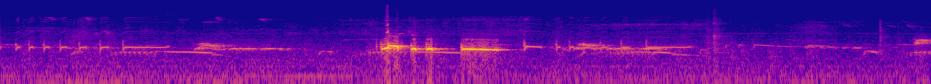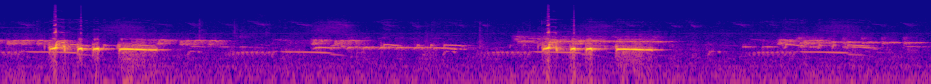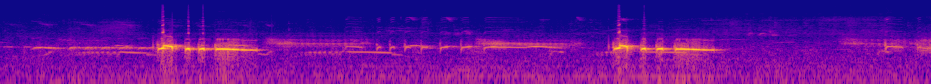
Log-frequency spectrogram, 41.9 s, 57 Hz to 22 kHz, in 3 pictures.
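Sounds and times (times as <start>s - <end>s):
soft dove cooing: 0.0s - 39.0s, 40.4s - 41.9s
dove stuttering coos: 13.7s - 24.0s, 28.7s - 38.8s.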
